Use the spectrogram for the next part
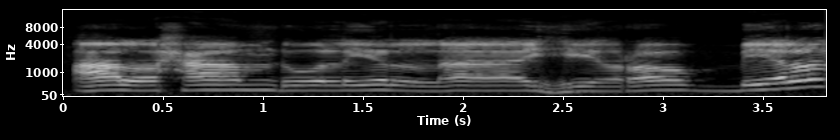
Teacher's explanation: ini termasuk huruf Qomariah jadi alif lam terdengar jelas lamnya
